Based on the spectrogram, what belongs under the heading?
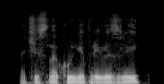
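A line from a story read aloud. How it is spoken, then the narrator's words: Timid question. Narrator (Russian): робко спросил Ленюшка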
